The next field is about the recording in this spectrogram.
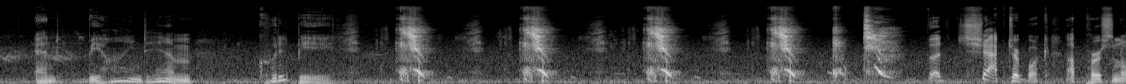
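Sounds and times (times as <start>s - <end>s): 
speech: 0.4s - 5.6s, 9.3s - 11.2s
person sneezing: 3.4s - 9.0s.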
